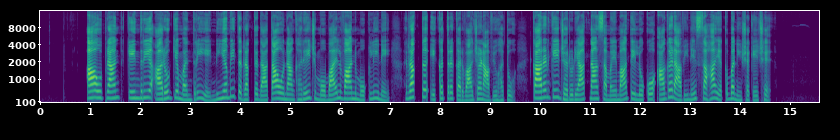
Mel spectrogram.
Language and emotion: Gujarati, neutral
